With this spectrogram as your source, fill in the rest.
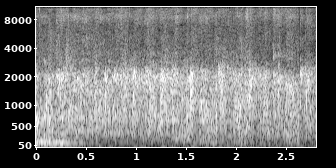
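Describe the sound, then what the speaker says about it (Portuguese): A church congregation on its feet applauds during a worship service, steady dense clapping from many hands filling the room without a break and with no voices standing out. "Aplauda o nome do Senhor, se coloque de pé."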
